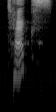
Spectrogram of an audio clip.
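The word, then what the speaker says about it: Taix: Very, Tex is how it's said, but I think your way sounds better. No. Tex rhymes with Rex.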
